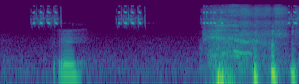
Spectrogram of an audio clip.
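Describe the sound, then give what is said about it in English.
Crickets chirp, played as a sound effect from a soundboard button, in two short, pulsing bursts separated by a pause, then the high trilling continues faintly beneath people talking loudly. “Crickets is Oh, this one on the next to it. There we go.”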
